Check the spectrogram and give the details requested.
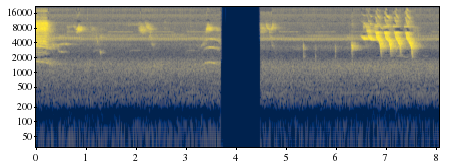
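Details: Chestnut-capped blackbird singing in the wild. Scattered short high chirps come first, then a loud rapid burst of repeated descending high notes near the end. A steady high insect drone runs throughout.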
